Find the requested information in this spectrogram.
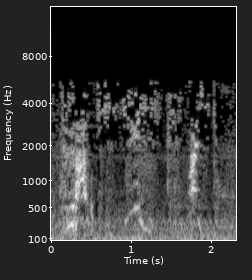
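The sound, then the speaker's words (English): A small dog lets out two sharp, high-pitched yips about a second and a half apart, with a fainter whine in between against a low background hum. “For the sake of the wee dog.”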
